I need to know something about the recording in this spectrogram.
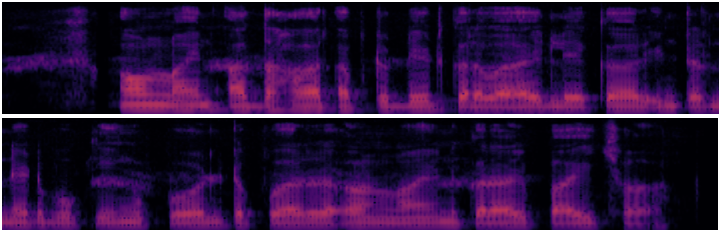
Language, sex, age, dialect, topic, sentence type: Maithili, male, 25-30, Eastern / Thethi, banking, statement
